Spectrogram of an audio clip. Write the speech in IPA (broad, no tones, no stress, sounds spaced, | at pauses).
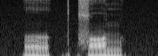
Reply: ɤ | t͡s ɔ n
